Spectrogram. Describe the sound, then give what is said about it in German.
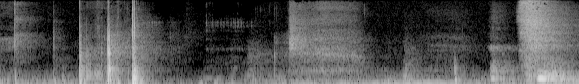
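A single sharp, breathy sneeze bursts out near the end, preceded by a few soft clicks and a short hiss of breath, with no talking. “Gesundheit.”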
